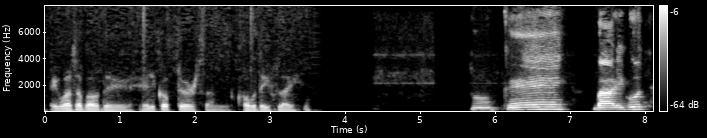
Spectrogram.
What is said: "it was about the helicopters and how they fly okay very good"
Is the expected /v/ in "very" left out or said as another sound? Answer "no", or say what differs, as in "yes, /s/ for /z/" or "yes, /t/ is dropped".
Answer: yes, /b/ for /v/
